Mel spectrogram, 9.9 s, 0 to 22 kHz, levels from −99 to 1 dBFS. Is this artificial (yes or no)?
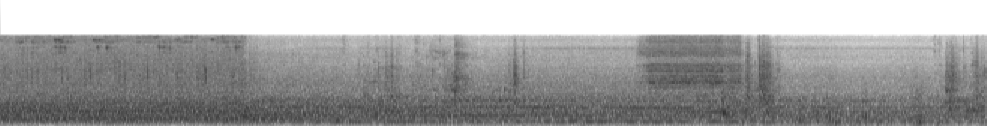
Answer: yes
